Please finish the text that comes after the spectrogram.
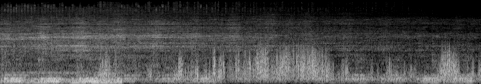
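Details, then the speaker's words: BMW E36 after a full engine swap from M42 to M50, first start after months of work. It fires, settles, then revs in short bursts, sounding gnarly; normal running. "Sounds gnarly right now. Yeah, she sounds like she's fucking tan."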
